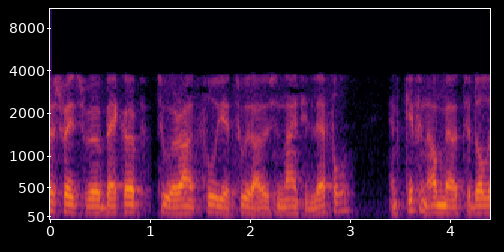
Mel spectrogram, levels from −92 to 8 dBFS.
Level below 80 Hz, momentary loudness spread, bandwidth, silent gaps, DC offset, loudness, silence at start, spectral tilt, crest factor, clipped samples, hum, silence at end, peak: -64 dBFS; 8 LU; 4 kHz; none; under 0.1%; -27 LUFS; 0 s; -11 dB/octave; 16 dB; under 0.1%; none; 0 s; -10 dBFS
